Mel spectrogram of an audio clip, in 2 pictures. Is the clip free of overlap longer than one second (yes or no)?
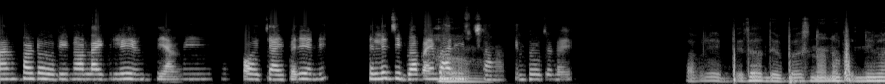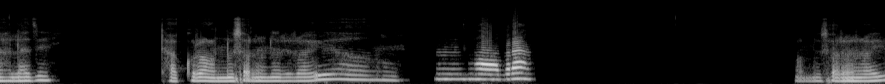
yes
